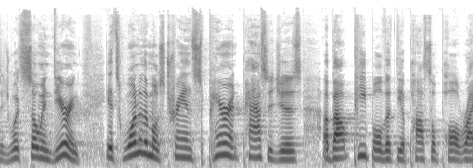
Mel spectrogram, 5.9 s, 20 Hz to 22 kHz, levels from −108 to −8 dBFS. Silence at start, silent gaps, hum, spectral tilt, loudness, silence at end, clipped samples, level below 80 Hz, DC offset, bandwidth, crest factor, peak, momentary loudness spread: 0 s; none; none; -4.5 dB/octave; -41 LUFS; 0 s; under 0.1%; -80 dBFS; under 0.1%; 19 kHz; 22 dB; -20 dBFS; 9 LU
